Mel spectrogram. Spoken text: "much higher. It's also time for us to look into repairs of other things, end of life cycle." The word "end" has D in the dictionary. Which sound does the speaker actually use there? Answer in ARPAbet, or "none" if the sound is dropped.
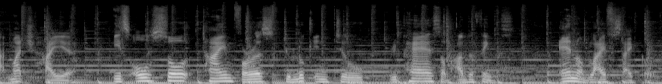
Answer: none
